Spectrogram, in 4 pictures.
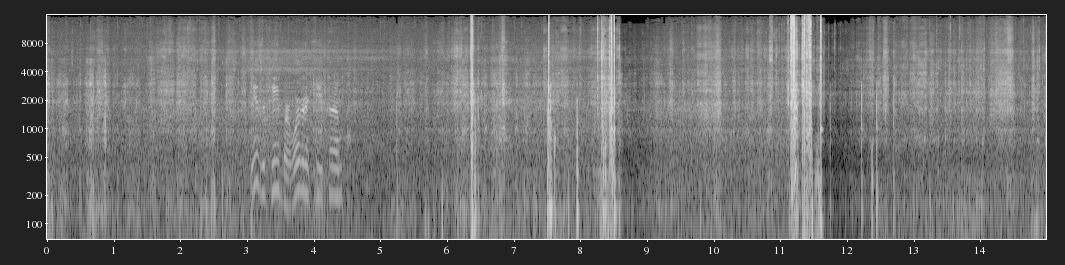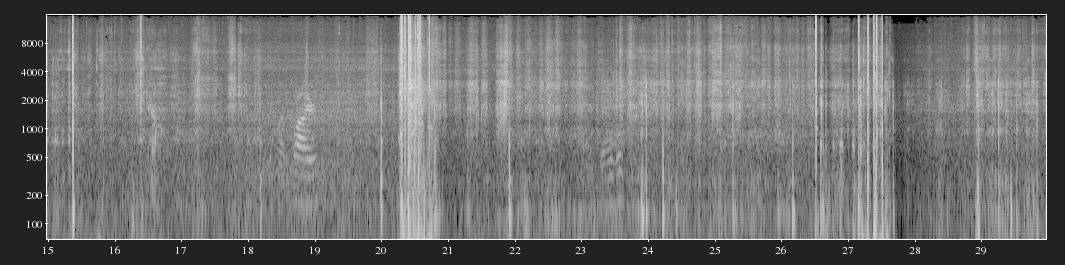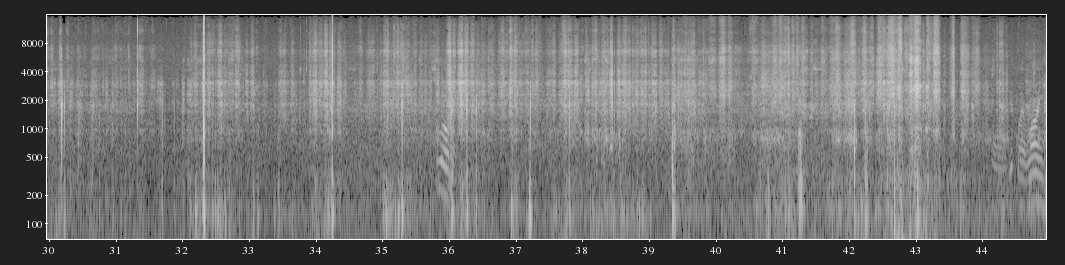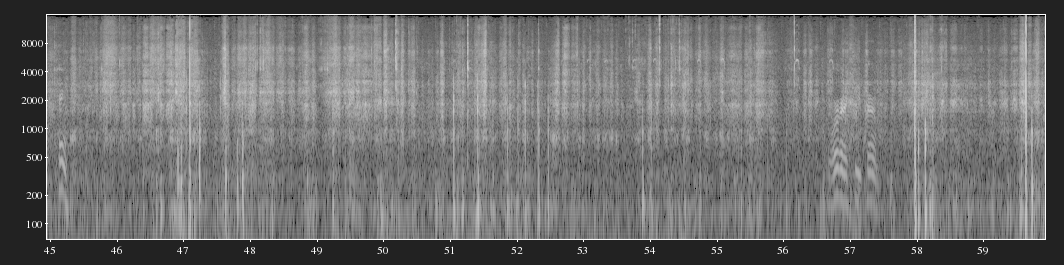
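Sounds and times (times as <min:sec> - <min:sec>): camera rubbing against clothing: 0:00.0 - 0:59.9
fishing gear clicks and knocks: 0:00.0 - 0:59.9
wind on microphone: 0:00.0 - 0:59.9.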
